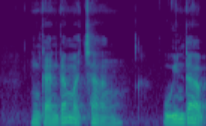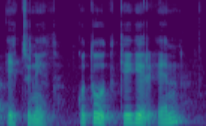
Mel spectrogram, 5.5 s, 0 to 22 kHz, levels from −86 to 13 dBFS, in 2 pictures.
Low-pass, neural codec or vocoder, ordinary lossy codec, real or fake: none; none; none; real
